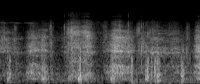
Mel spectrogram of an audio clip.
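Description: A runner breathing hard, with footfalls, while pushing on late in a half marathon. It comes as noisy breaths at about two a second.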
